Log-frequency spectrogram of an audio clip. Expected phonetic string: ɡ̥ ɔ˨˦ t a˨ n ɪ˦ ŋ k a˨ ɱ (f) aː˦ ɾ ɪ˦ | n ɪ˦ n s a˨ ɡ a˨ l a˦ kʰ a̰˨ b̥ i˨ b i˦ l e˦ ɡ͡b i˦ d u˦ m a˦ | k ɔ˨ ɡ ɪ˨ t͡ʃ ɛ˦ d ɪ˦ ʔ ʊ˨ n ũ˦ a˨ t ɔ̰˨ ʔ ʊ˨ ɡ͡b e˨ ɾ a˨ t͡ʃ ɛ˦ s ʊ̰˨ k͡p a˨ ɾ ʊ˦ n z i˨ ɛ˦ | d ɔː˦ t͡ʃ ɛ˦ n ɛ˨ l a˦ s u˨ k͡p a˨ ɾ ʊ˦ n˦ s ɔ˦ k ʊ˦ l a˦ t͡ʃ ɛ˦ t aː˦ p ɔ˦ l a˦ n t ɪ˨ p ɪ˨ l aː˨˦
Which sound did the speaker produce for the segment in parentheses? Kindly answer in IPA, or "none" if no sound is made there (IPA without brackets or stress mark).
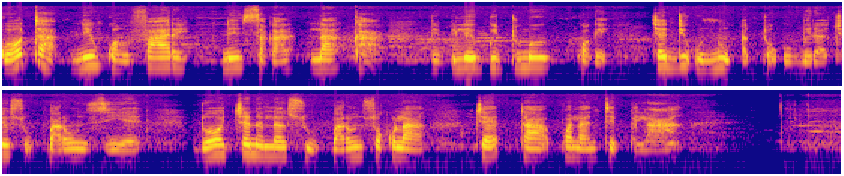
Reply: f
